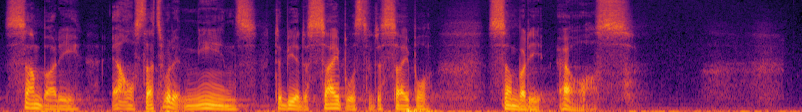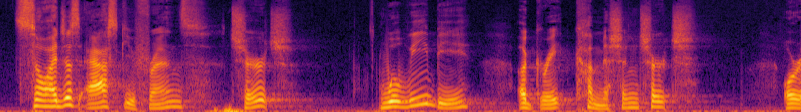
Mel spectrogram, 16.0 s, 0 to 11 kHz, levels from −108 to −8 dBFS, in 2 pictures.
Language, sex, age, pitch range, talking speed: English, male, 40-59, 110-155 Hz, 110 wpm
